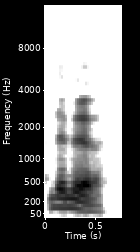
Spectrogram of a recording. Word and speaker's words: demeure: Al comenzar la cavatina nos encontramos con la palabra demeure, que se escribe D-E-M-E-R-E, pero que se pronuncia demeure. La primera E suena como en el español, la segunda como la E francesa y la tercera es muda. Y la R se pronuncia como la R francesa.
